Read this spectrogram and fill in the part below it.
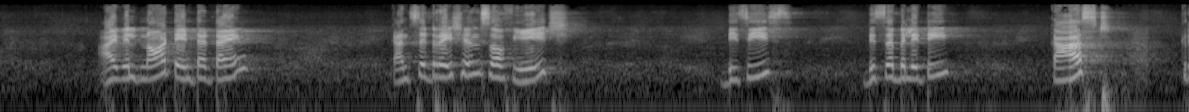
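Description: A crowd of young men and women recite together in unison, in short bursts with pauses, in a large echoing hall.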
